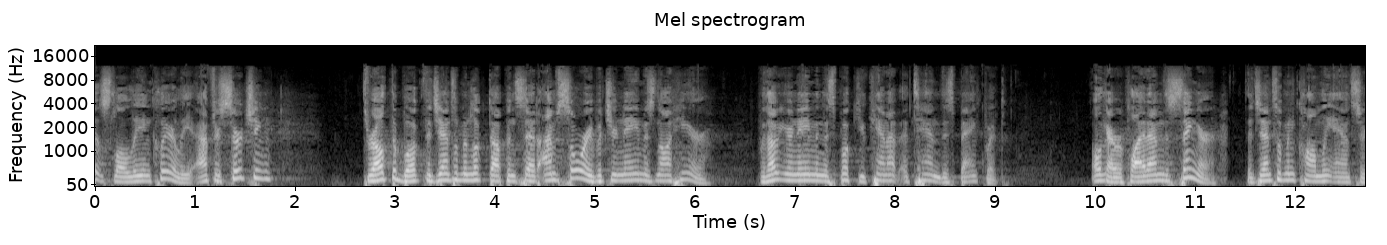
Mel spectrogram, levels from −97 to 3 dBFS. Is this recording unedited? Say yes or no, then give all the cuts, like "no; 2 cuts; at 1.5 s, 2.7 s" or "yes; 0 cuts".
no; 2 cuts; at 10.1 s, 11.3 s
